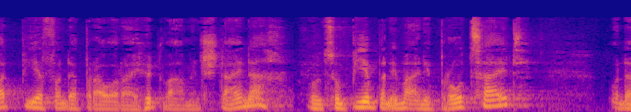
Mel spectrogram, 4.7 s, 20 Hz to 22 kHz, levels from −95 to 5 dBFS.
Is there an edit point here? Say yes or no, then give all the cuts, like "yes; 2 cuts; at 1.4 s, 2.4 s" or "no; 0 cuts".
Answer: yes; 3 cuts; at 1.2 s, 2.2 s, 2.8 s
